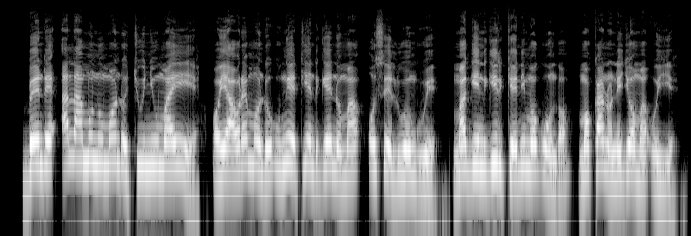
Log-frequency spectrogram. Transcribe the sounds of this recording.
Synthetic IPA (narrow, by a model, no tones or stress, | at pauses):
bendeʔalamonumɔndɔt͡ʃuɲumaɪjɛ̰ɔjawɾɛmɔndouŋetjendɡenomaoselwoŋɡwḛmaɡɪnɡiɾkenimɔɡʊnd̪ɔmɔkanɔnɪd͡ʒɔmaʔojḛ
